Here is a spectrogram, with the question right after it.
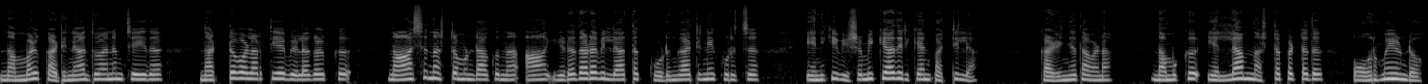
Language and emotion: Malayalam, fearful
